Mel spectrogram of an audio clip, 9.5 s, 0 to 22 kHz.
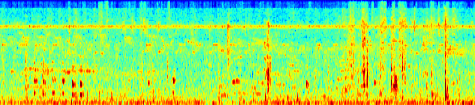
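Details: Hens in a free-range backyard flock cluck in short, clipped notes, several in quick succession early on and more later, over a constant high hiss and rustling; the birds are fed in the morning, 14 January.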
